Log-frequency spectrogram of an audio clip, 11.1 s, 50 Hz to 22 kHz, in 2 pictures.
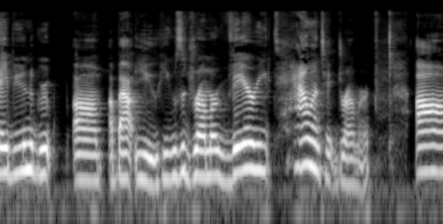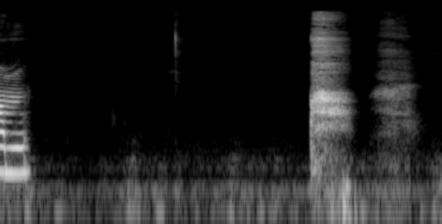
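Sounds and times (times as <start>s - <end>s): woman sighing: 9.4s - 10.6s.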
